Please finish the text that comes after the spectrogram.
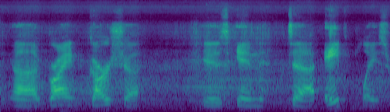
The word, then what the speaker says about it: Garsha: Thanks, Tom Madsen, for helping us with the pronunciation. Brian Garsha is in 8th place right now in that Dodge Challenger. Sorry about that. Yeah. I called him Garcia.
